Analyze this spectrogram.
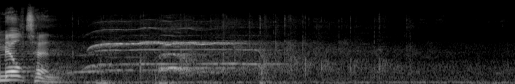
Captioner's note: audience claps and cheers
